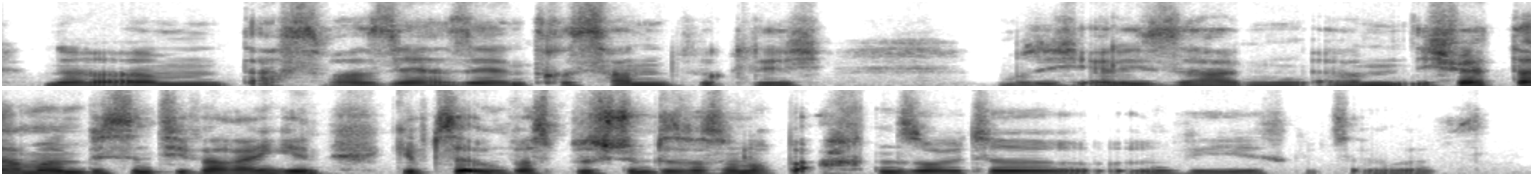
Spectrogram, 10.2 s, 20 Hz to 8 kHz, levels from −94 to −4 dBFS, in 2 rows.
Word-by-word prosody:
ne, - - -1
ähm, 105 -4 -1
das - - -7
war 110 -4 -1
sehr, 115 +6 -2
sehr 120 -1 0
interessant 105 -3 -4
wirklich, 95 +4 -7 0.6
muss 105 +3 -9
ich 100 +2 -6
ehrlich 95 -3 -3
sagen. 100 0 -4
Ähm, 95 -1 -3
ich - - -1
werde 160 - +5
da 160 +2 +5
mal 145 -4 +5
'n 120 - +3
bisschen 140 -3 +1
tiefer 125 -3 +1
reingehen. 120 -5 +3 0.2
Gibt's - - +1
da - - +11
irgendwas 125 -1 +2
Bestimmtes, 120 +3 +3
was 105 +1 -1
man 110 - +1
noch 105 - -1
beachten 135 - -3
sollte 130 +1 +1 0.4
irgendwie? 130 +1 -8
Gibt's - - -19
da - - -14
irgendwas? - - -14
115 Hz, 200 wpm, -23 LUFS, 100-130 Hz, 0.6 s, da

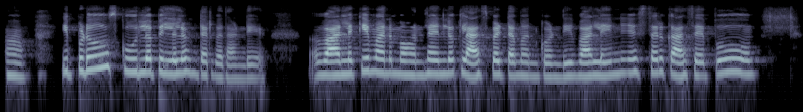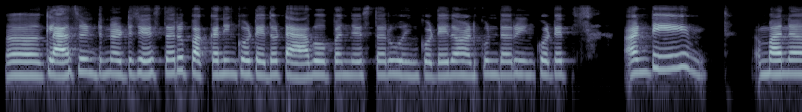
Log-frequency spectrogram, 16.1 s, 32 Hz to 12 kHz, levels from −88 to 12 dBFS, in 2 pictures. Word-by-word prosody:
ఆ! - - -5 0.6
ఇప్పుడు 285 +4 0 0.2
స్కూల్లో 270 -3 0
పిల్లలు 250 -1 +2
ఉంటారు 235 -2 -4
కదండీ! 190 0 -8 0.7
వాళ్ళకి 235 +3 +6
మనం 255 -1 +1
ఆన్‌లైన్‌లో 245 +2 -1
క్లాస్ 215 -3 +5
పెట్టామనుకోండి, 220 -3 -2
వాళ్ళు 220 +1 +2
ఏం 235 - -8
చేస్తారు? 265 0 -3
కాసేపు 220 +1 0 0.9
ఆహ్, 225 0 +2
క్లాస్ 225 -1 +7
వింటున్నట్టు 245 -1 -3
చేస్తారు, 250 +3 0
పక్కన 240 0 +1
ఇంకోటేదో 240 -1 -1
టాబ్ 210 +1 +3
ఓపెన్ 230 0 -6
చేస్తారు, 230 +1 -6 0.2
ఇంకోటేదో 225 +1 -3
ఆడుకుంటారు, 230 +1 -5
ఇంకోటి 235 +1 -3 0.7
అంటే 270 +5 +4 1.1
మన 240 0 +4
235 Hz, 110 wpm, -22 LUFS, 225-250 Hz, 1.1 s, క్లాస్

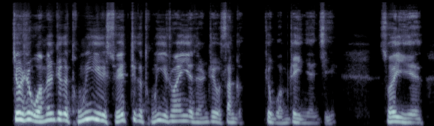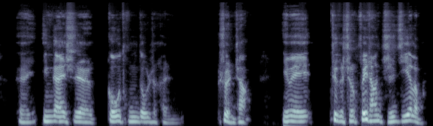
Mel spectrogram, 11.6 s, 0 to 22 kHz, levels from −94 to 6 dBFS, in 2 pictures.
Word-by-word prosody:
就 215 -1 +9
是 215 - +5
我 165 -7 +6
们 200 +6 +1
这 210 - +4
个 195 -2 +3
同 170 +9 +3
一 220 -7 +5
学 160 +4 -1
这 210 - -4
个 165 - -5
同 145 +7 -6
一 180 -3 -2
专 165 +2 -5
业 160 -2 -4
的 130 -2 -9
人 130 +2 -12
只 150 - -9
有 140 -3 -5
3 130 +2 -7
个， 120 - -20 0.3
就 140 - -5
我 105 -5 -13
们 110 +3 -17
这 130 - -4
一 120 - -6
年 105 -1 -20
级。 110 - -11 0.6
所 150 - 0
以， 130 -4 -2 0.5
呃， 125 -2 -5 0.2
应 160 -1 -1
该 155 -1 +4
是 135 -3 -1
沟 155 +1 +3
通 150 0 -4
都 140 -2 -2
是 135 - -9
很 110 -4 -17 0.5
顺 - - 0
畅， - - -4 0.4
因 155 - 0
为 155 -2 +2 0.2
这 200 - +2
个 160 - -2
是 160 +2 -1
非 210 +5 +7
常 175 -3 +2
直 145 -1 -2
接 170 +4 +2
了 150 - 0
嘛， 105 - -16
150 Hz, 265 characters per minute, -22 LUFS, 135-170 Hz, 0.6 s, 就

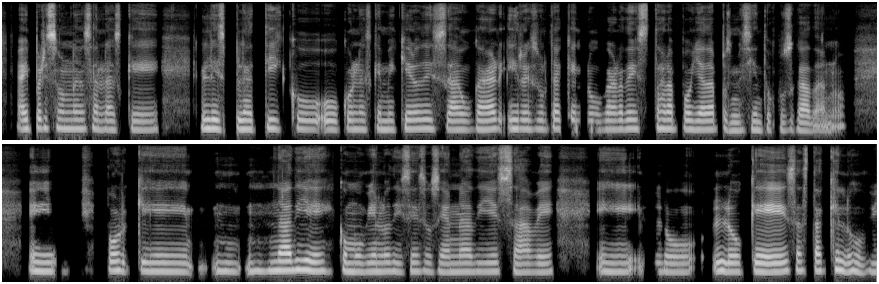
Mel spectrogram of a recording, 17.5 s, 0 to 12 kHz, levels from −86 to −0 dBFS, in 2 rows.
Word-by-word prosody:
hay 185 +1 +3
personas 190 -1 +5
a - - 0
las 175 -1 -1
que 170 0 -4 0.4
les 190 -1 +3
platico 180 0 -3
o 175 -1 -2
con 180 0 -3
las 180 -1 -6
que 180 - -5
me 175 0 -4
quiero 185 +1 0
desahogar 180 -1 +1
y 185 0 -1
resulta 185 0 -3
que 185 - -6
en 180 - -7
lugar 175 +1 -2
de 190 - 0
estar 190 0 +1
apoyada, 180 -1 0
pues, 185 -1 -7
me 160 0 -5
siento 165 0 -3
juzgada, 160 -2 -1
¿no? 245 - -9 0.5
Eh, 180 -1 +1 0.5
porque, 180 -2 0 0.2
mm 180 -3 -5
mm, 185 +1 -3
nadie, 195 -2 +4
como 175 -2 -1
bien 175 0 0
lo 180 - -1
dices, 180 +1 -2
o 175 - -6
sea, 170 -1 +1
nadie 175 +1 -2
sabe, 165 -1 +2 0.4
eh, 175 +3 -2 0.2
lo 170 -1 -4
lo 170 -2 +1
que 170 -1 +8
es, 190 +1 +2
hasta 190 0 0
que 195 +3 0
lo 180 -3 0
180 Hz, 165 wpm, -23 LUFS, 175-185 Hz, 0.5 s, que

